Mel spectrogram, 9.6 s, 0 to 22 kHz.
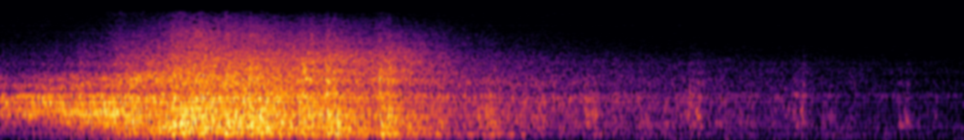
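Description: A JR Central 313 series electric commuter train passing close at speed: wheel and rail noise swells to a peak about two to three seconds in, then fades as it runs away. Near the end, single clicks of its wheels over rail joints come about once a second.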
